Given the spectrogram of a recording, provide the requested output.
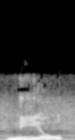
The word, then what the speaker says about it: Neil: It's no coincidence that Neil rhymes with deal because that's something you can always count on.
